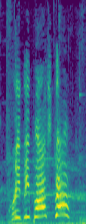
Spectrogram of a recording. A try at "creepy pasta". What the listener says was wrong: Again, there's a space. You have to say it like there's a space between the two words. Again, there's a space between creepy and pasta. It's like a pause.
